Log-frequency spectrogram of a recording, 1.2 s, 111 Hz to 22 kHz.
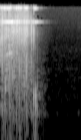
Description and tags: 0014 Bottom Studs
Recordings of the Alexander Wang luxury handbag called the Rocco. Bottom studs
Alexander-Wang, Handbag, Hardware, Leather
